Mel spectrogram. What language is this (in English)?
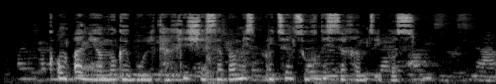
Georgian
